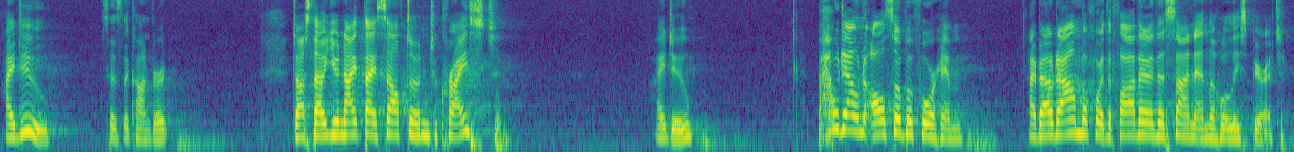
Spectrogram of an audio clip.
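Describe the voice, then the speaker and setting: A middle-aged woman with a Canadian accent, a minister giving a measured, earnest sermon from the pulpit with gentle humor. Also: medium pitch, expressive. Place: wood-panelled church sanctuary, at a pulpit. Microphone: fixed church camera at a distance. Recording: church with long reverb.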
